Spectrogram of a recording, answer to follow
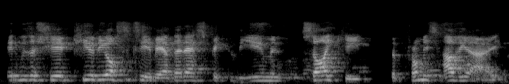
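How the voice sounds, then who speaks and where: High, bright man as an earnest troupe compere. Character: earnest, slightly flustered theatre troupe leader acting as compere. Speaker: amateur actor in a remote group reading. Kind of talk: comic stage-play reading, addressing the audience. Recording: echoey, dull internet call recording.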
